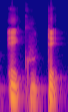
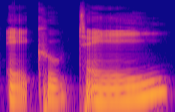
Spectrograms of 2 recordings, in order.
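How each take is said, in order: First: "écouter" with a short pure final é; crisp quick "écouter"; short French écouter. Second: "écouter" slowed down with a long gliding end; drawn-out wrong écouter. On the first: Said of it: "Very short". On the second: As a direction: drag out "écouter" as the wrong version. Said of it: "not écouter". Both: Shown as a demonstration.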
